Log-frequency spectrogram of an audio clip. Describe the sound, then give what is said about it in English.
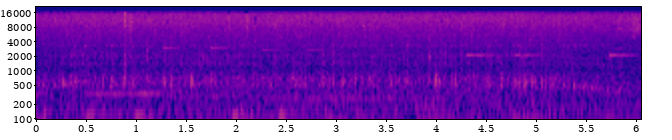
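Cream with carrots, snuggled in a single layer, just starting to simmer in a pan: a steady low bubbling hiss with faint scattered pops over a soft background hum, continuous and even throughout with no talking. “Can you hear that simmering just starting to happen?”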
